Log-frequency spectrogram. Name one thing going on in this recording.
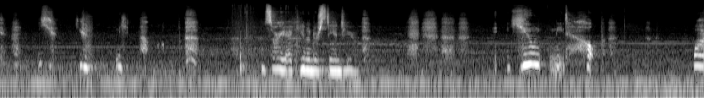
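A young girl speaks haltingly in a small, frightened voice.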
